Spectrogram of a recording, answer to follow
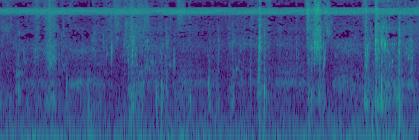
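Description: Faint shallow stream trickling over pebbles, with a few footsteps crunching on gravel, most of them near the end.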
